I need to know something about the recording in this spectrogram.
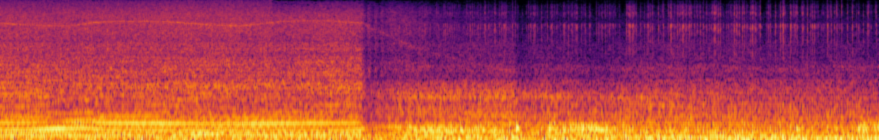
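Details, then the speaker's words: Turbocharged drag car at the track, in-car audio: engine winds up hard, then after the shift into high gear the note goes flat and dull and stops pulling; loss of power in high gear. "you'll hear the engine it clicks into high gear and the engine kind of flattens out if you will it doesn't pull through high gear"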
